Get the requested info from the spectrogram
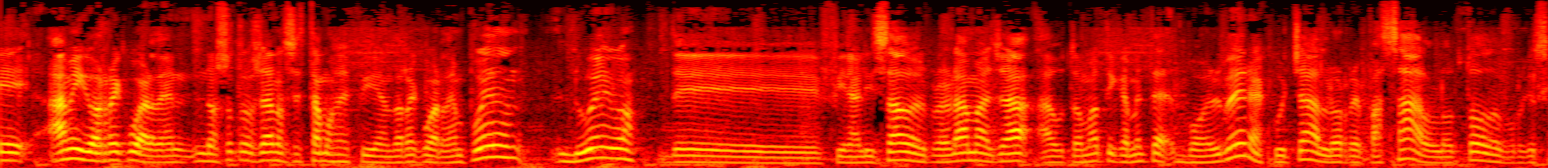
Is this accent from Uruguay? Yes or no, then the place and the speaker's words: yes; Uruguay; Por algo somos la Suiza de América, ¿no?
